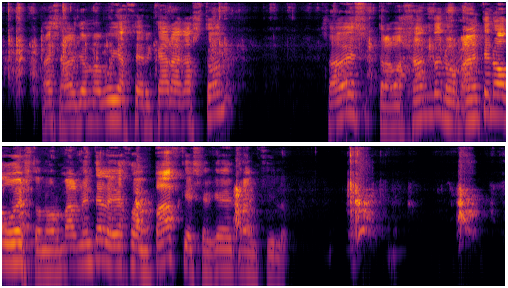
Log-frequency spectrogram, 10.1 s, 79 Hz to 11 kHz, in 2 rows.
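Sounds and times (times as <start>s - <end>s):
speech: 0.4s - 2.4s, 3.2s - 8.0s
dog barking: 6.3s - 6.6s, 7.4s - 7.6s, 8.5s - 9.0s, 9.6s - 10.0s.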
